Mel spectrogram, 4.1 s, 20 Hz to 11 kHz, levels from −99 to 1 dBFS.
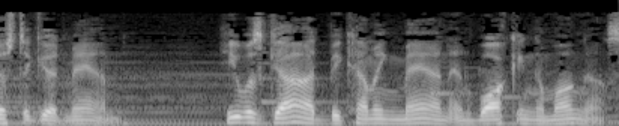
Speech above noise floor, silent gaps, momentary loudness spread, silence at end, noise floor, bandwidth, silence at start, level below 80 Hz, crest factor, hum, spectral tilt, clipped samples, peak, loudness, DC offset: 22 dB; none; 7 LU; 0 s; -45 dBFS; 8 kHz; 0 s; -50 dBFS; 18 dB; none; -6 dB/octave; under 0.1%; -6 dBFS; -23 LUFS; under 0.1%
